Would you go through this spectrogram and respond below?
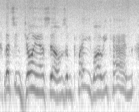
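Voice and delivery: put-on high, bright child voice; boy doll urging the toys to play, high; cheerful little boy doll. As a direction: cheer them up. Quincy cheers fairy.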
